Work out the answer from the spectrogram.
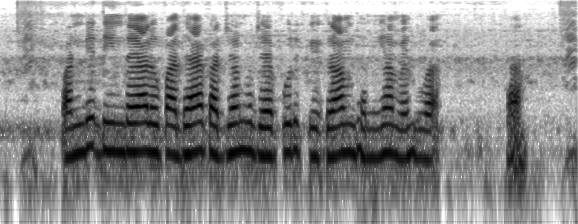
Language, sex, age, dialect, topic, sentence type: Hindi, female, 51-55, Kanauji Braj Bhasha, banking, statement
